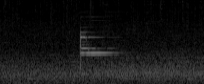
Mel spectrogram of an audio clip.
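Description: A bright magical chime rings out once and fades.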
